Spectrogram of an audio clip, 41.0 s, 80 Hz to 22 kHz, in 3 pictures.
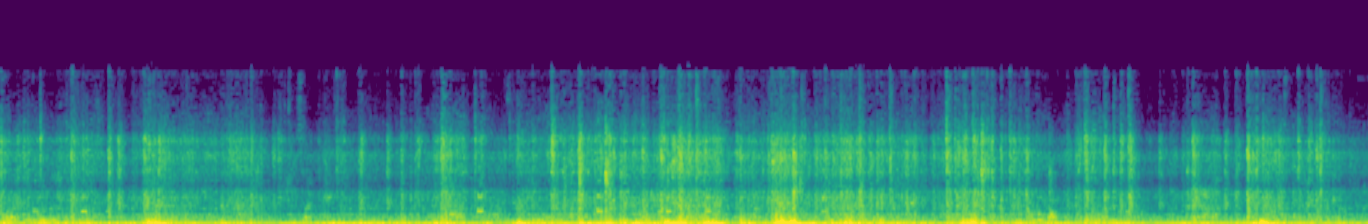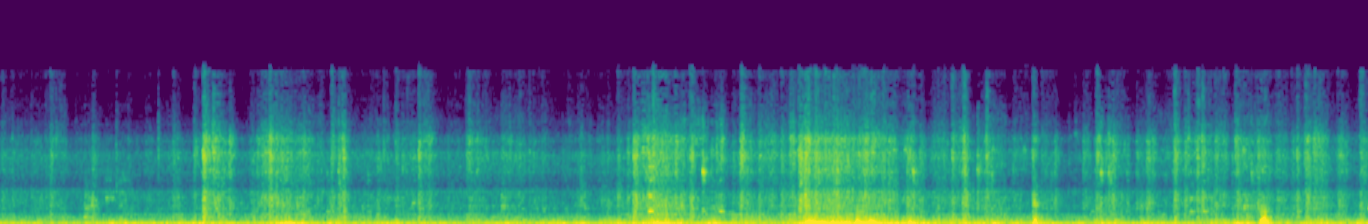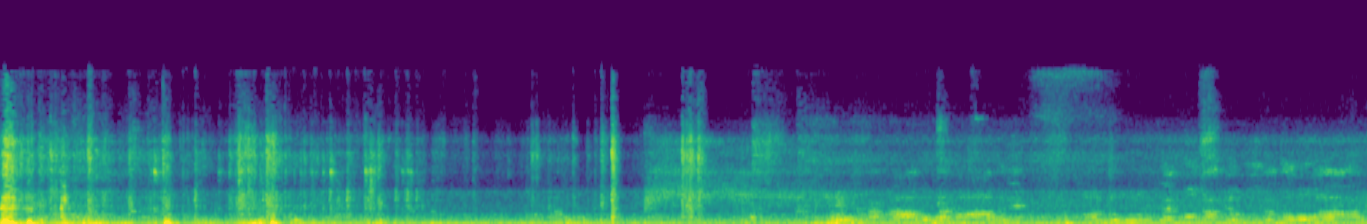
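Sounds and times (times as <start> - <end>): bodywork rattles and squeaks: 0.0 - 33.5
bus diesel engine running: 0.0 - 41.0.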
